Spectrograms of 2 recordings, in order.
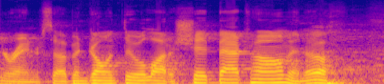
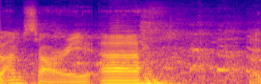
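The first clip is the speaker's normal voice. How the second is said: ordinary talk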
